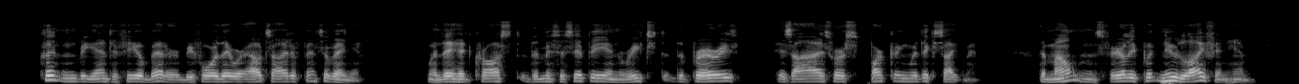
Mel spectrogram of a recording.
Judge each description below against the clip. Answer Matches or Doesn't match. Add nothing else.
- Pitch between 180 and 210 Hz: Doesn't match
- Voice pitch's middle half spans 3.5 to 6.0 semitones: Doesn't match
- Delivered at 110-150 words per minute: Doesn't match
